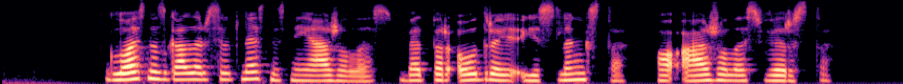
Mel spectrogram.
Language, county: Lithuanian, Klaipėda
